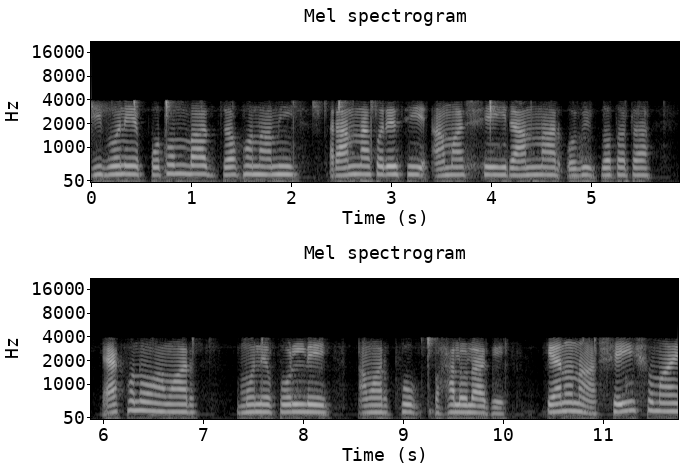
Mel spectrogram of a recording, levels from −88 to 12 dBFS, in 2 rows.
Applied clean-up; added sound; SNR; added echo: neural mask model RNNoise.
